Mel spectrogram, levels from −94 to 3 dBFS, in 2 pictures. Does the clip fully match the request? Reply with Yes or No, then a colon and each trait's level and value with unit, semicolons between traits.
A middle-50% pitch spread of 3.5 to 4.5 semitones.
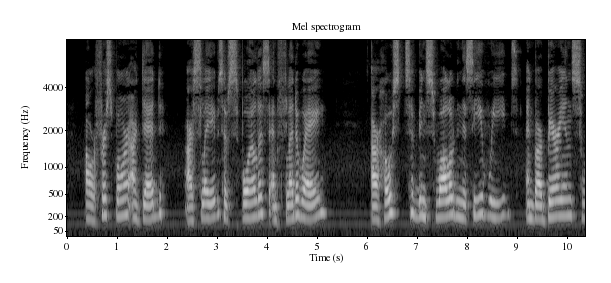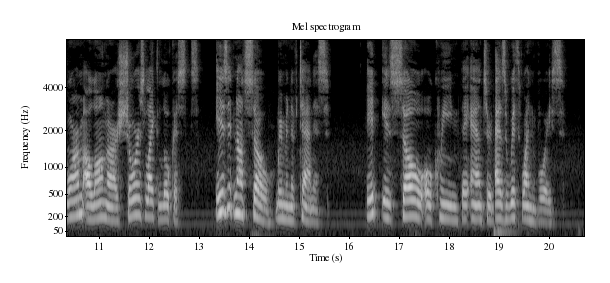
Yes: average, 3.9 semitones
